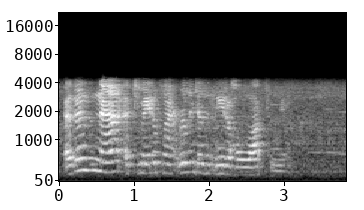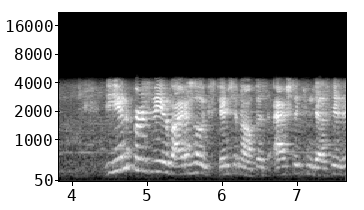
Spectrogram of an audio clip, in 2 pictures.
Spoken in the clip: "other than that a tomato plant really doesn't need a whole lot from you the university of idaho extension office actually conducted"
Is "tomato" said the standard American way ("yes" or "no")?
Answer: yes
